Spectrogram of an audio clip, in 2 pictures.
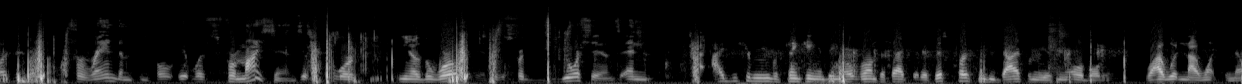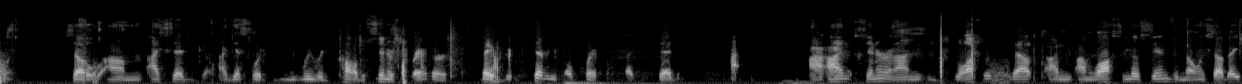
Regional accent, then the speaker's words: Kentucky, United States; I grew up in Kentucky

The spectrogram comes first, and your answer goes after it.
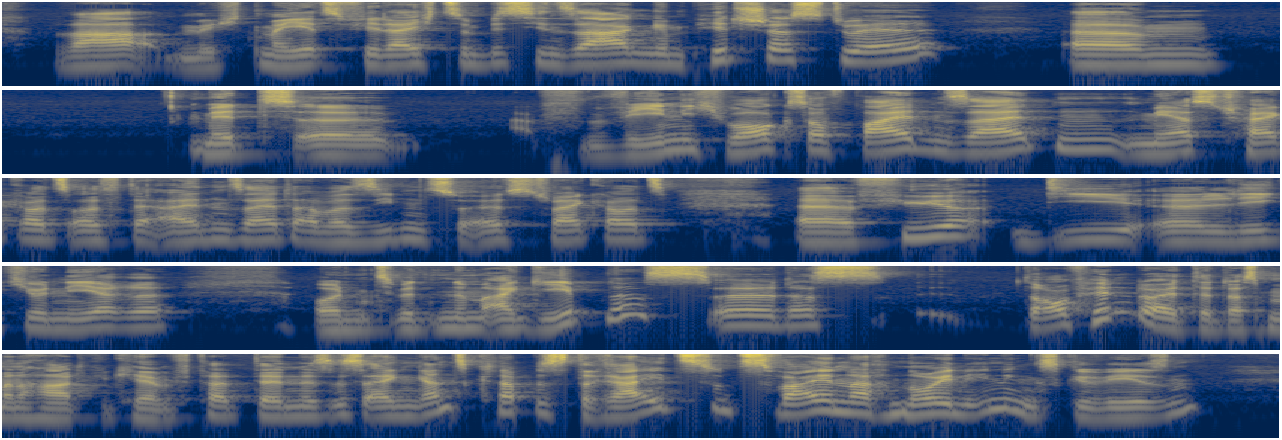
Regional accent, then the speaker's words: Saarland, Germany; accent: Saarländisch; ich halte mich halt an, meine saarländisch, an mein saarländisches Erbe

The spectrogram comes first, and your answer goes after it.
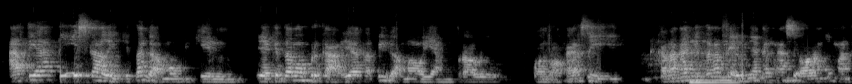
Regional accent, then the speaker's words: Semarang, Central Java, Indonesia; accent: Javanese; now in Jakarta, Indonesia; saya dari Semarang, logat oh, Jawa itu nggak bisa hilang sih walaupun saya udah 10 tahun lebih di Jakarta tetap nggak bisa ngomong gue, lo

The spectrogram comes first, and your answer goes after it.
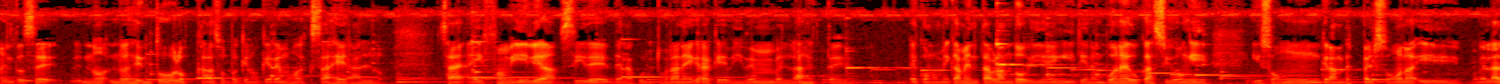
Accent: Puerto Rico; moved away as an adult; now in United States; soy de Puerto Rico

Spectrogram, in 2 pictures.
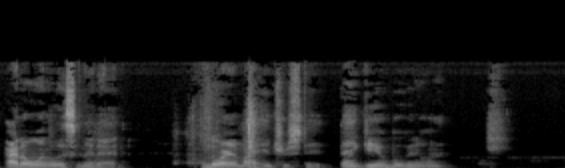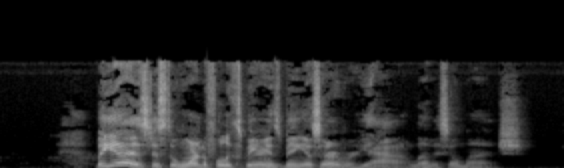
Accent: Louisiana, United States; accent: country; I am from Louisiana

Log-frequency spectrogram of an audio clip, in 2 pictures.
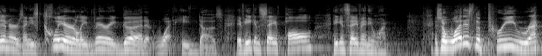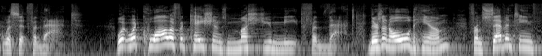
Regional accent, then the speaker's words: Mississippi, United States; my home state of Mississippi

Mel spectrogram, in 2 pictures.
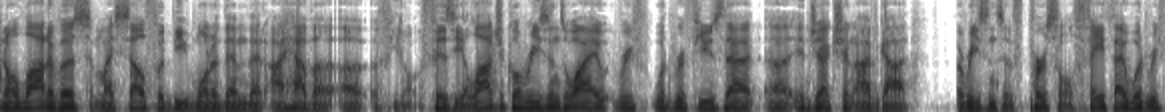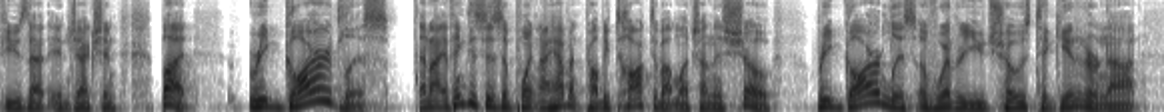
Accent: South Dakota, United States; I grew up in the Midwest, Doc, in South Dakota

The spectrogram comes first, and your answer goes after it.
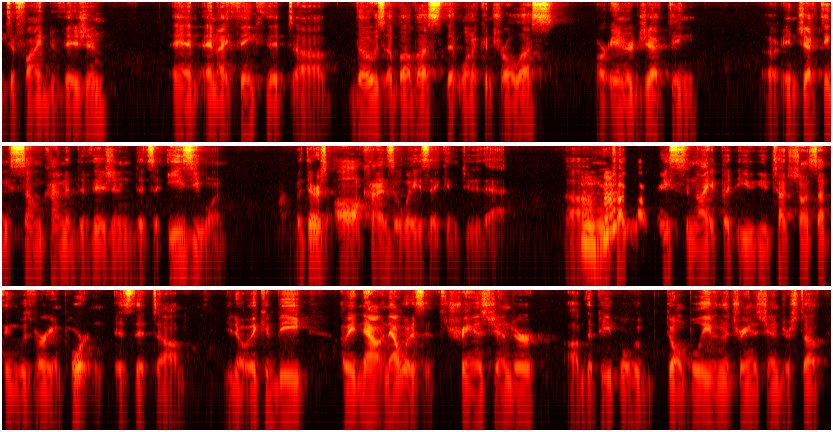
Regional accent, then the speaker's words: Southern Illinois, United States; moved away; I came from Southern Illinois, where it's all white cornfields

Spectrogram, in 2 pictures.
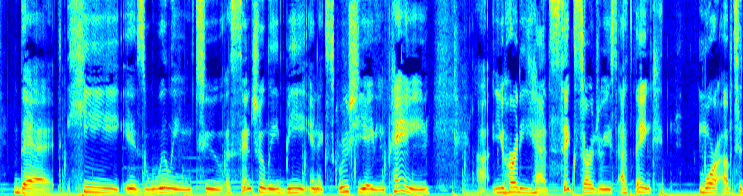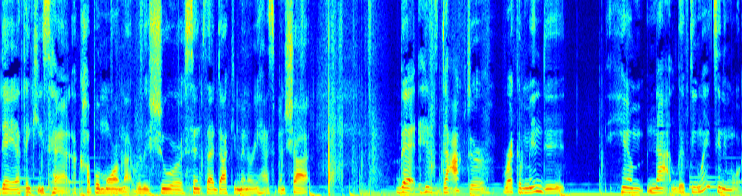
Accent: the South, United States; being in the South and growing up in the South

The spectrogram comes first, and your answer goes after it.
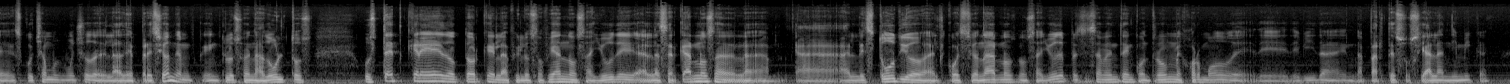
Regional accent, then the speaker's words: Veracruz, Mexico; soy veracruzano

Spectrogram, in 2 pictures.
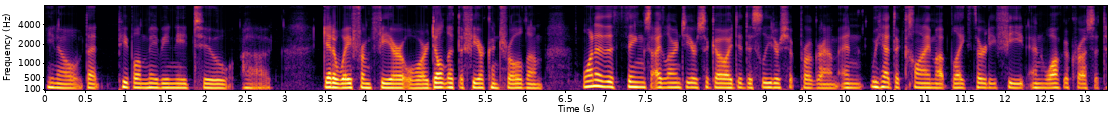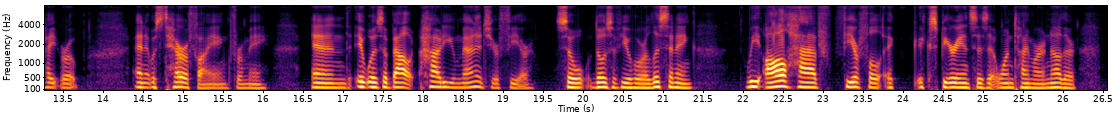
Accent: Northeast, United States; I grew up in the Northeast, so we had a lot of lighthouses, and they were always like this.

